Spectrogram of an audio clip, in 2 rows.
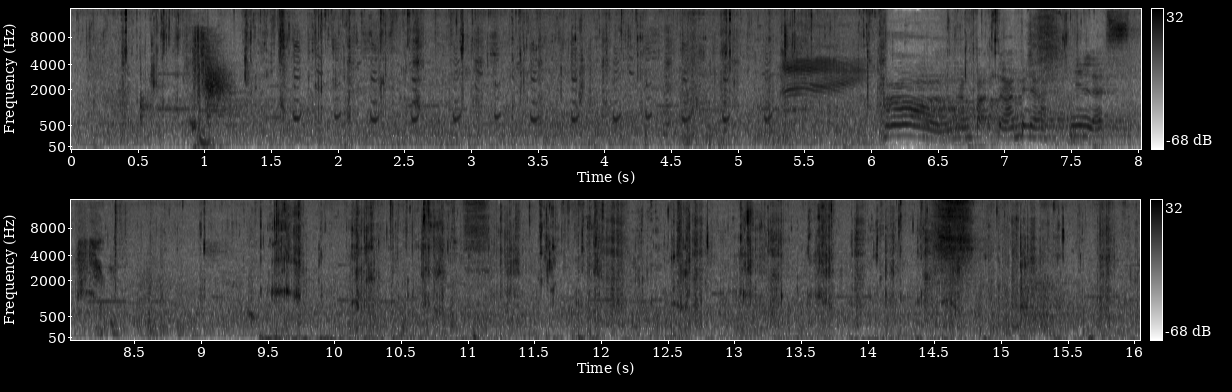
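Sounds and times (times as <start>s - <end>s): chewing noodles: 0.0s - 16.0s.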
